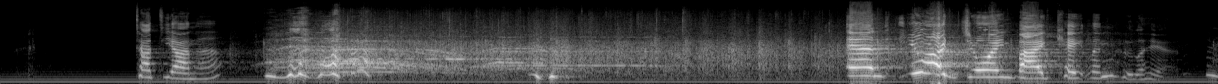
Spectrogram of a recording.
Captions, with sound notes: Tatiana. (laughs) (people cheering) And you're joined by Caitlin Houlahan.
